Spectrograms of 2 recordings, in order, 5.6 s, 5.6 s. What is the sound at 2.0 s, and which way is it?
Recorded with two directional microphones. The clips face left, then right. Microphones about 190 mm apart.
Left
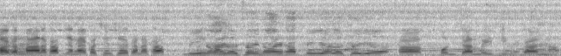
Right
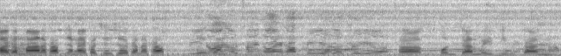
Speech, 60° left (ahead or behind).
